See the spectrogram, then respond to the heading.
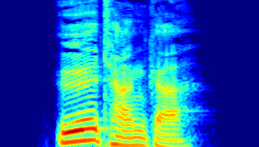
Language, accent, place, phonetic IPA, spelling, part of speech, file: German, Germany, Berlin, [ˈøːlˌtaŋkɐ], Öltanker, noun, De-Öltanker.ogg
- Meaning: an oil tanker, a ship designed to transport crude oil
